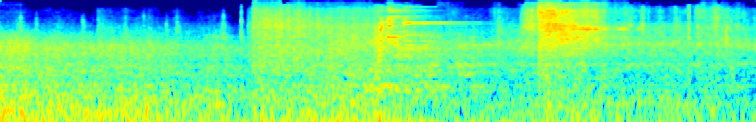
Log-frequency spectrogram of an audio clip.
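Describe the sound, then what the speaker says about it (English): Flashbang going off in Dead by Daylight, a muffled boom with a bright burst of noise over constant low in-game rumble. "Really good with them flashbangs."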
